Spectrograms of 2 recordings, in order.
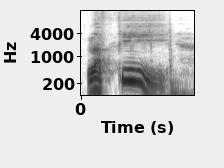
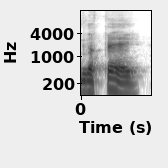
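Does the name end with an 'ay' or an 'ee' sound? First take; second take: ee; ay. First: The name ends with an 'ee' vowel. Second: The name ends with an 'ay' vowel. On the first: The speaker calls it right. "Look at her putting the pronun- pronunciation" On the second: The speaker calls it wrong. "I've been calling you LaFay"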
